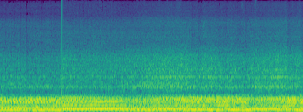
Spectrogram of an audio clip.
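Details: Exhaust heard from a GoPro under the car while driving, after a header-wrap fix for exhaust banging on the axle caused by lowered rear coilovers: steady low rumble with road noise, no banging or thudding; normal exhaust, no rattle.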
